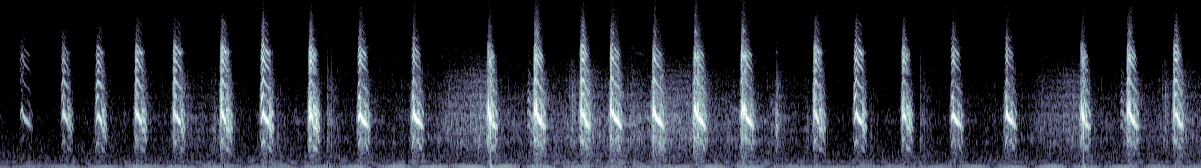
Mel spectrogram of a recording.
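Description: Herring gulls call in a long, steady series of harsh, evenly spaced calls, each short and strident, repeating many times at a regular rhythm with no voices.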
